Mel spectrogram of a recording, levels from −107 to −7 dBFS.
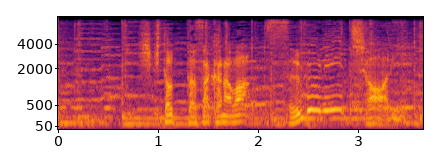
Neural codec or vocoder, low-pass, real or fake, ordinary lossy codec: codec, 16 kHz, 16 kbps, FreqCodec, larger model; 7.2 kHz; fake; none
